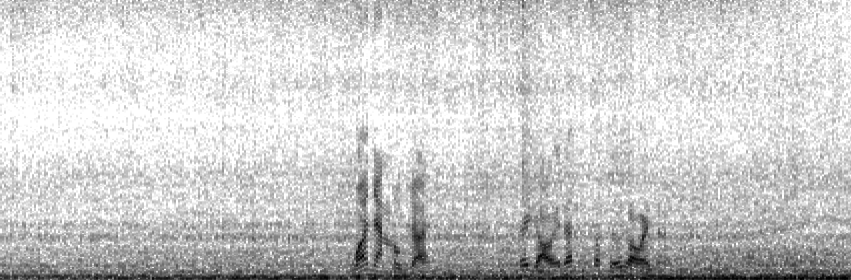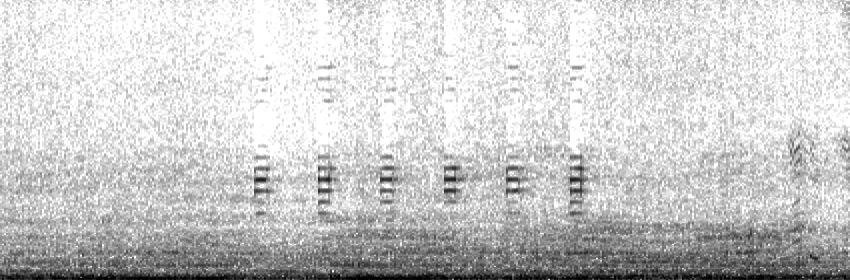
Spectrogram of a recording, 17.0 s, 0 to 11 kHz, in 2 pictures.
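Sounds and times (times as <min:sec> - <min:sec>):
combine harvester running: 0:00.0 - 0:17.0
short high beeps: 0:11.1 - 0:14.4.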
